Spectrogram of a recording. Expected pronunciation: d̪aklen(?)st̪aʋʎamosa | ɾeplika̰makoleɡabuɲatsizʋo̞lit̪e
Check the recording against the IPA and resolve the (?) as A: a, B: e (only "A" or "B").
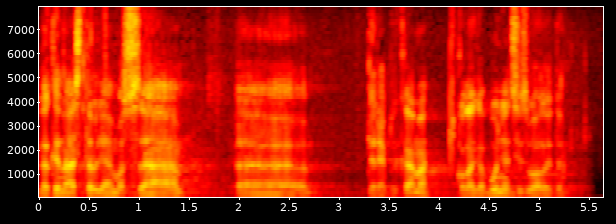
A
